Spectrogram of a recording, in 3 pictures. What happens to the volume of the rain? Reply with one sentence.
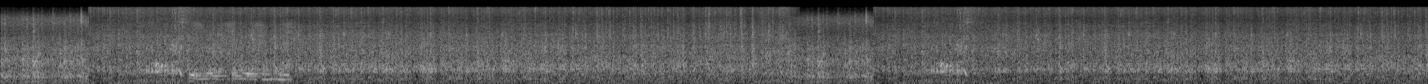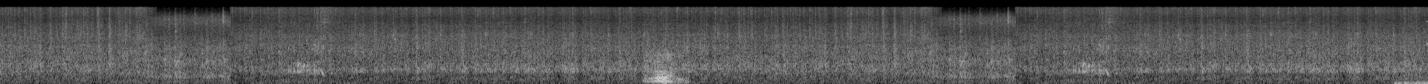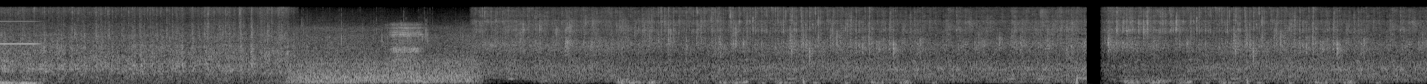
The volume of the rain stays about the same.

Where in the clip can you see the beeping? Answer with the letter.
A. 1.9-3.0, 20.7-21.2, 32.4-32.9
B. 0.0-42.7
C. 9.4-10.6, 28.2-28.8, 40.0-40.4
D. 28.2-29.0
D.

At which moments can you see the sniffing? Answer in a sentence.
The sniffing can be heard from 1.9 to 3.0 s, from 20.7 to 21.2 s and from 32.4 to 32.9 s.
